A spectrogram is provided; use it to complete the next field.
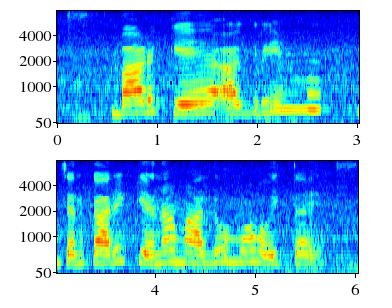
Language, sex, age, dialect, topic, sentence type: Maithili, female, 18-24, Angika, agriculture, question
